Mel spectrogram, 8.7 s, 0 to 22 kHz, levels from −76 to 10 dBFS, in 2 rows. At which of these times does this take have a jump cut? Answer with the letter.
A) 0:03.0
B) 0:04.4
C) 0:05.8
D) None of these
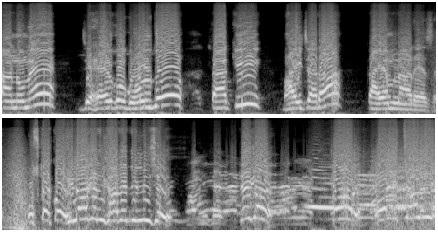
B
